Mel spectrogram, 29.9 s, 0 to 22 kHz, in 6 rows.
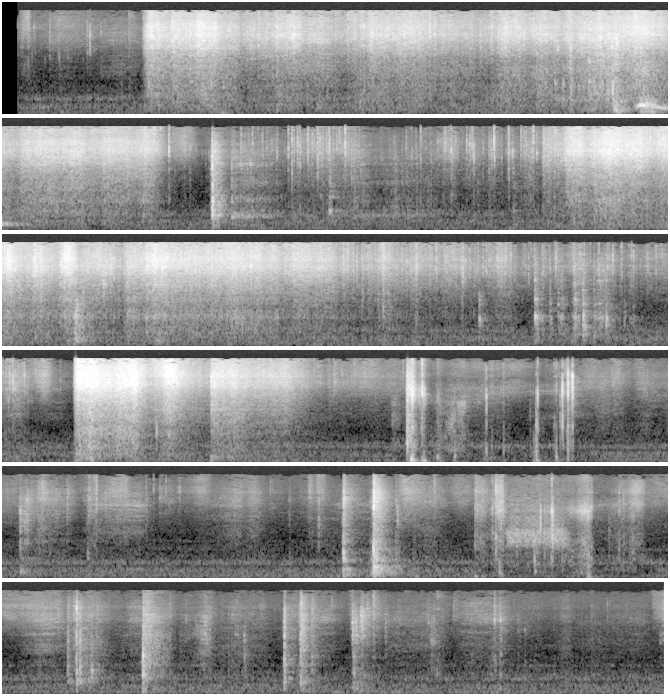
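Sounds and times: plastic mailer bag crinkling: 0:00.2 - 0:17.7.

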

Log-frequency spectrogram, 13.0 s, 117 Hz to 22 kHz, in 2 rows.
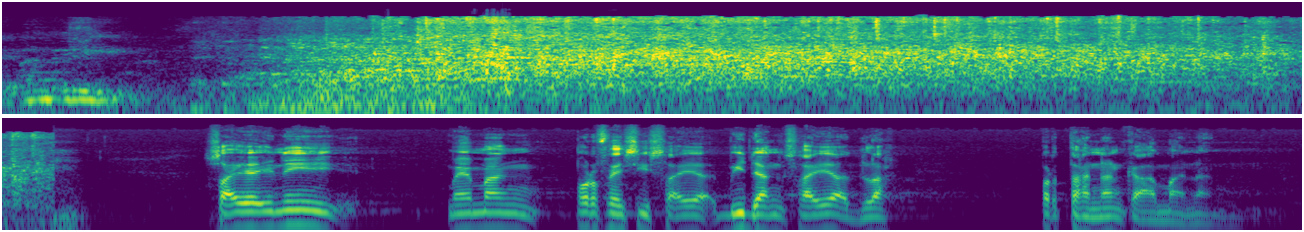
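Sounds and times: audience applauding: 0:01.2 - 0:06.8.

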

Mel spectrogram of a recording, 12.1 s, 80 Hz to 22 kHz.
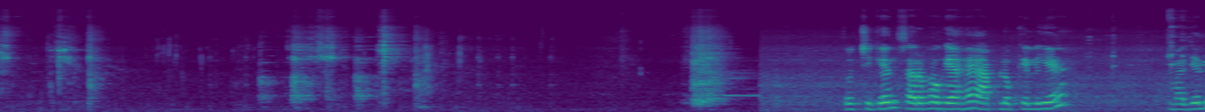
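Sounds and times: metal spoon scraping a pan: 0:00.0 - 0:01.1, 0:02.6 - 0:05.2, 0:06.8 - 0:07.6, 0:10.8 - 0:12.0.

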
